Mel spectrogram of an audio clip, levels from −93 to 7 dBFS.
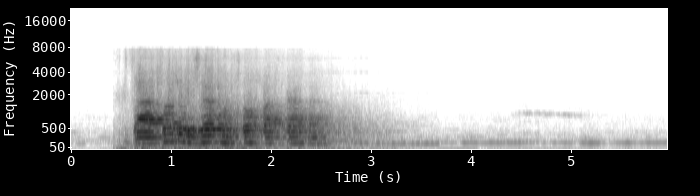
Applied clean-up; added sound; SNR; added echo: neural separator model SepFormer DNS4.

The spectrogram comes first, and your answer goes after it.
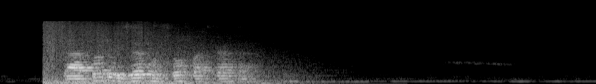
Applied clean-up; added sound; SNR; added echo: none; Boom; 8 dB; reverberation time 2.2 s.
